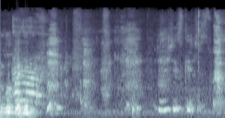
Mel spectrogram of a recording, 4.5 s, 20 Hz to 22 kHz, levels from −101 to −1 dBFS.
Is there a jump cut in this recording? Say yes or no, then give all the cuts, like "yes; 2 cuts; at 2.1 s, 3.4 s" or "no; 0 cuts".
no; 0 cuts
